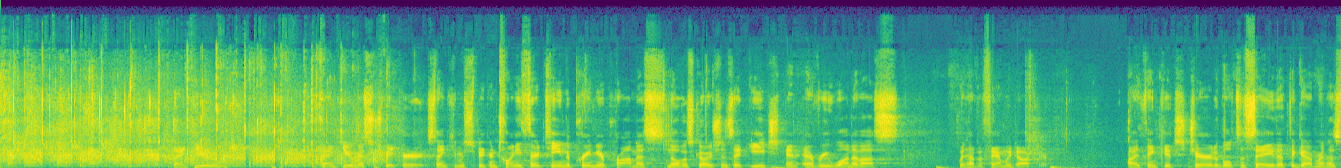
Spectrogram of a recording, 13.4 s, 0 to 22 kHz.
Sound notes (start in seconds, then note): 7.9 applause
